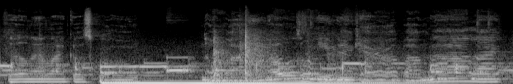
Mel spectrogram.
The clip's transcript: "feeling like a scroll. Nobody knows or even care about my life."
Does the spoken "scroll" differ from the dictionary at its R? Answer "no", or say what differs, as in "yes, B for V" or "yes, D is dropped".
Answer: yes, R is dropped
